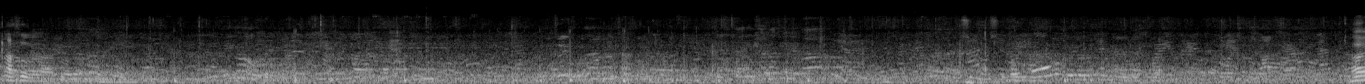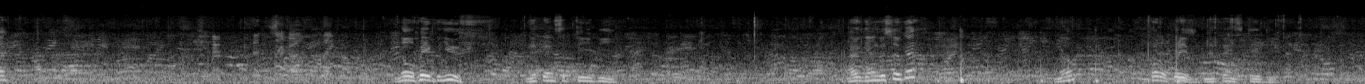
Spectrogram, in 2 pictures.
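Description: A crowd chatters and murmurs all around outdoors.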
